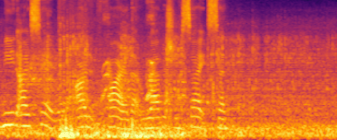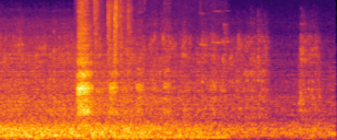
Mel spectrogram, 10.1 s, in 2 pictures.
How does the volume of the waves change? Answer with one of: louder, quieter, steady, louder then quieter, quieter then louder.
quieter.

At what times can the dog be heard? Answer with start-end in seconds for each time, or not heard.
0.9-2.6, 6.2-8.6.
